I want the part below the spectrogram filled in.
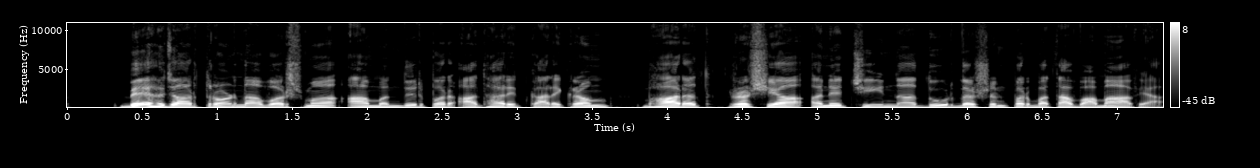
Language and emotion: Gujarati, neutral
